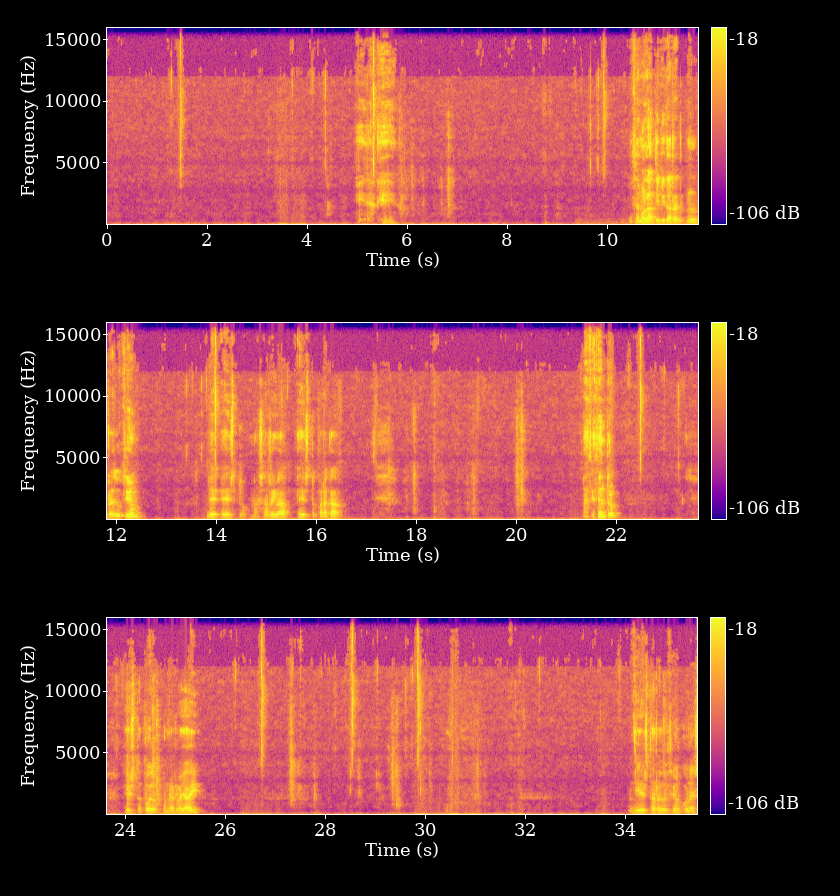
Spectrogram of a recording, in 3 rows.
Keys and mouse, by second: 4.4 right click, 5.0 ctrl+right click, 5.4-9.7 middle drag, 6.7 e, 8.9 click, 9.7 right click, 10.0-11.9 middle drag, 11.1 g, 11.9 click, 13.4 right click, 13.7 shift+right click, 14.0-15.1 middle drag, 14.4 g, 15.1 click, 15.3 right click, 15.5 g, 16.2 click, 16.5 right click, 17.2 right click, 17.8 e, 18.5 click, 19.0 2, 19.3 right click, 20.0 f, 21.6-23.3 middle drag, 23.3 right click, 23.8 shift+right click, 24.6 f, 25.0-28.2 middle drag, 28.2 right click, 28.5-29.6 middle drag, 29.3 1, 29.6 right click, 29.9-34.2 middle drag, 31.1 g, 31.8 click, 34.2 right click, 34.5 shift+right click.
